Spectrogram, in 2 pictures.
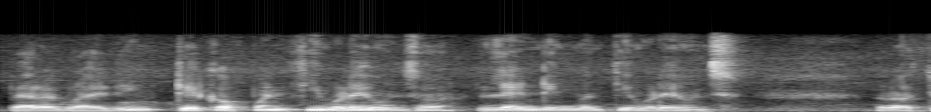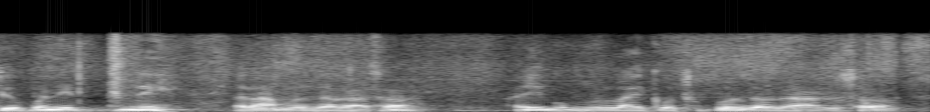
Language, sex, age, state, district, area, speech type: Nepali, male, 60+, West Bengal, Kalimpong, rural, spontaneous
